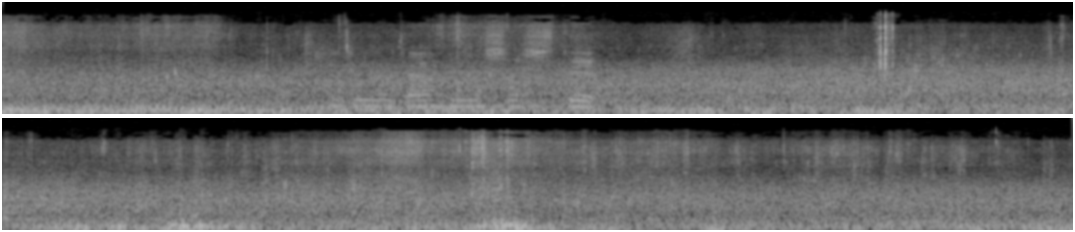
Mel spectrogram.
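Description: Wind buffeting the camera microphone: a low rumble that swells in gusts, strongest around six and eight seconds in.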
